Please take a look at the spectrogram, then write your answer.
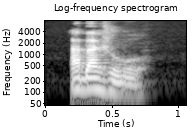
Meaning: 1. lampshade 2. eyeshade 3. skylight
- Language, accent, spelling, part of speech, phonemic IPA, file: French, France, abat-jour, noun, /a.ba.ʒuʁ/, LL-Q150 (fra)-abat-jour.wav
